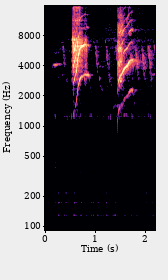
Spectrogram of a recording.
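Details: Female canary calling to lure a male into singing, used to prompt young canaries to sing; two loud, sharply rising, whistled calls about a second apart over a faint, steady background twitter.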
